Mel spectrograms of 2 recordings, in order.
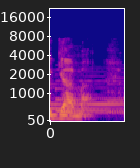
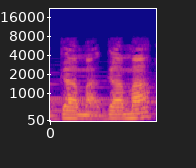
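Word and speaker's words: γ: On dit gamma, se prononce N devant. Gamma, en minuscule, vous voyez, devant kappa, majuscule et minuscule, devant ki, majuscule et minuscule, et devant xi.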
